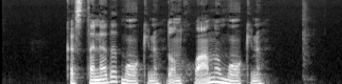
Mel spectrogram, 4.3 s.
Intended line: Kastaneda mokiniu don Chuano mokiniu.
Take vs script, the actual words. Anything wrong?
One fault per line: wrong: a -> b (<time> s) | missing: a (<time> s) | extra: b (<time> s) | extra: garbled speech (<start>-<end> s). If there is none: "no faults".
no faults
